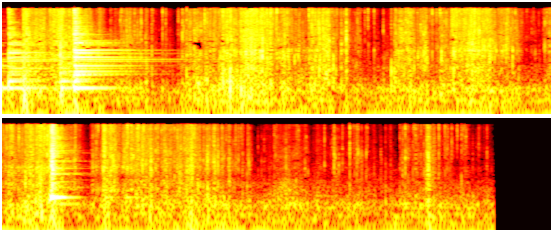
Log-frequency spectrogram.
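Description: Plastic wrapping crinkling and tearing as it is peeled off a stainless steel mesh fry basket, with a sharp metal clink about six seconds in. The sound cuts off shortly before the end.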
